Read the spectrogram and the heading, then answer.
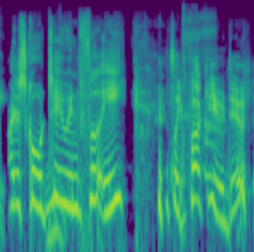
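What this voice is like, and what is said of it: Put-on British accent. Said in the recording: “With the British accent.”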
